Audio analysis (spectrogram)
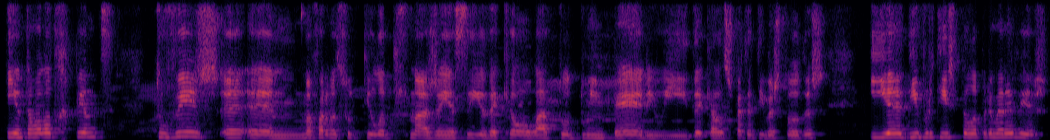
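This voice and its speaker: A man with a European Portuguese accent talking casually about video games, animated and rambling, full of restarts and fillers. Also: high voice, a little fast. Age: adult. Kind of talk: casual gaming chat.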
